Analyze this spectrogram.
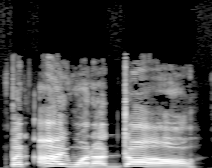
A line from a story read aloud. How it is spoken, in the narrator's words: I sobbed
